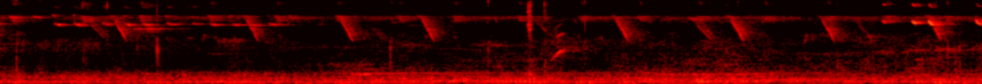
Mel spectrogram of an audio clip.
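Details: Feeding green parakeets keep up a stream of thin, high, downward-sliding screeches, several birds overlapping, over a low background hiss.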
